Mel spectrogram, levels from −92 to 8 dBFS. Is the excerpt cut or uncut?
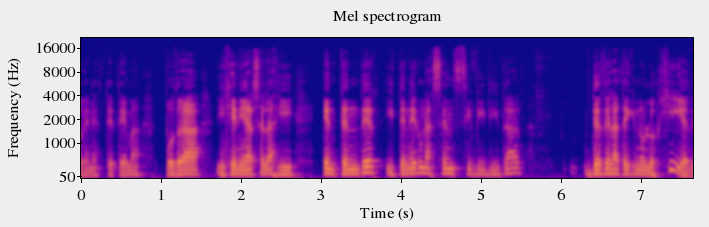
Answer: uncut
